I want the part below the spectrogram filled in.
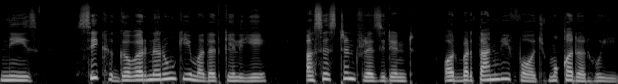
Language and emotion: Urdu, neutral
